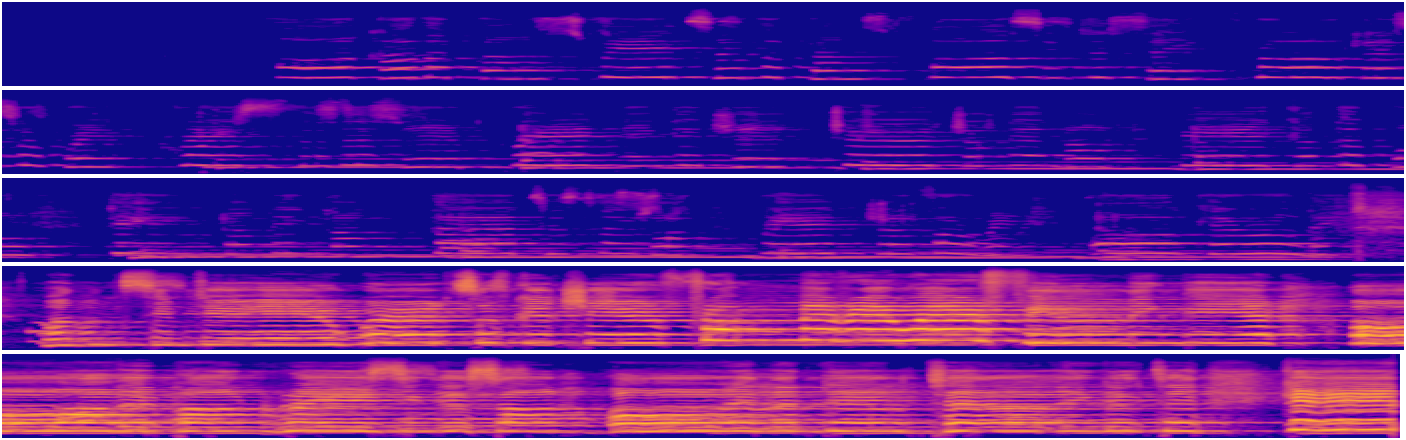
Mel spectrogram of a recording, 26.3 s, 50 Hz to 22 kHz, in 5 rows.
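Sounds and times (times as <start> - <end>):
bass part of a carol: 11.0 - 26.2.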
